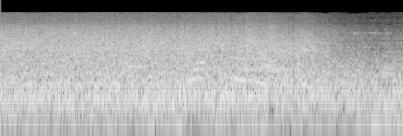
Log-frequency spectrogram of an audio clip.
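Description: Loud, dense barrage of automatic gunfire from many guns at once, running together into one steady rush of noise that thins near the end.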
